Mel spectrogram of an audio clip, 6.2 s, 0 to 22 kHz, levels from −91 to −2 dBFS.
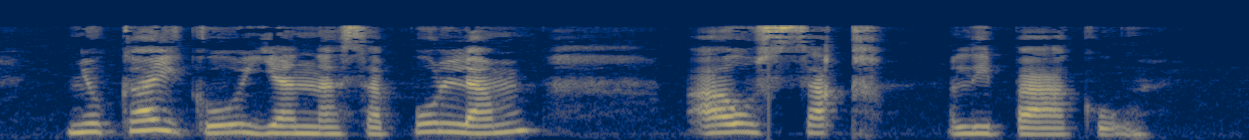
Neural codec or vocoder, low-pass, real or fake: none; 9.9 kHz; real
